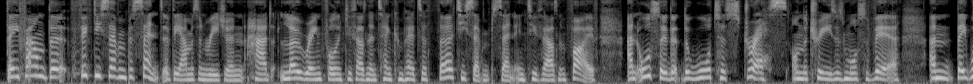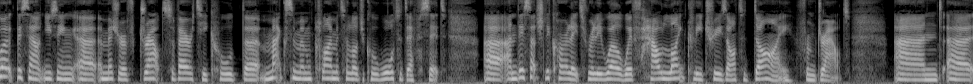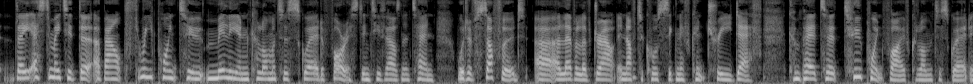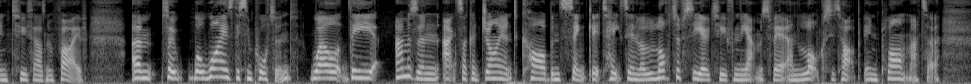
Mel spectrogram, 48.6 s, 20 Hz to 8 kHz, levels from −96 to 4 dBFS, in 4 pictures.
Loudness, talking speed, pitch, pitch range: -27 LUFS, 160 wpm, 210 Hz, 195-235 Hz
